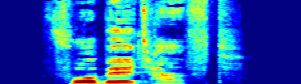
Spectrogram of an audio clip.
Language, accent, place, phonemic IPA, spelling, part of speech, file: German, Germany, Berlin, /ˈfoːɐ̯ˌbɪlthaft/, vorbildhaft, adjective, De-vorbildhaft.ogg
- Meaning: exemplary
